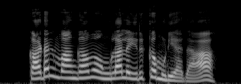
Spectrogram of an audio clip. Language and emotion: Tamil, angry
